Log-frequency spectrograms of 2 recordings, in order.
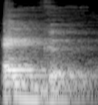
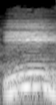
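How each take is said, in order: First: The vowel is a short 'e' sound. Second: The vowel is a long 'ee' sound. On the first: The speaker calls it right. "ಇದರ ಉಚ್ಚಾರಣೆ ಏನು ಎಗ್" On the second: The speaker calls it wrong. "ಈಗ್ ಅಂತ ಹೇಳಲ್ಲ"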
